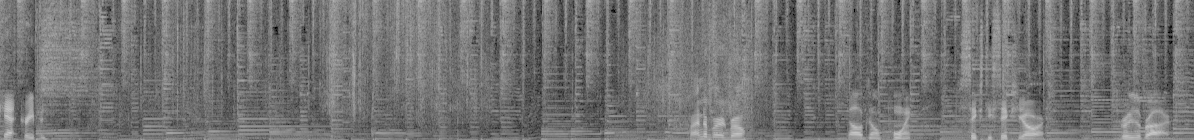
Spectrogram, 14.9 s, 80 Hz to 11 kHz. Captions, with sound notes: (leaves rustle) Find a bird bro. - Dog's on point, 66 yards through the briar.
